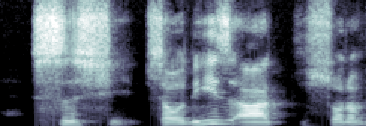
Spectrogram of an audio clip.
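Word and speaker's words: 寿司: So in English, when we say, oh, we eat sushi, so it's sushi, but in Japanese, it's not really, it's sushi, it's a sushi.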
